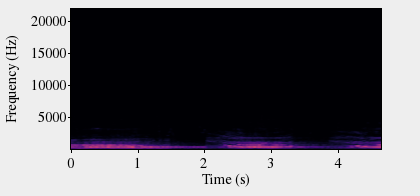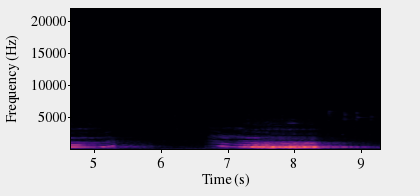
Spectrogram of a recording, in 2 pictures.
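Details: Four long, loud deer calls in sequence, each a steady harmonic tone lasting one to two seconds, with short gaps between them and a silence before the last.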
